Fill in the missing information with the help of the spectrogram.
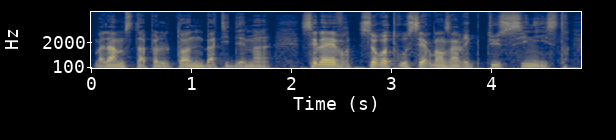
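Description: Low-voiced male audiobook narrator. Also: steady tone, normal speed, a bit bright, dry recording, studio quality.

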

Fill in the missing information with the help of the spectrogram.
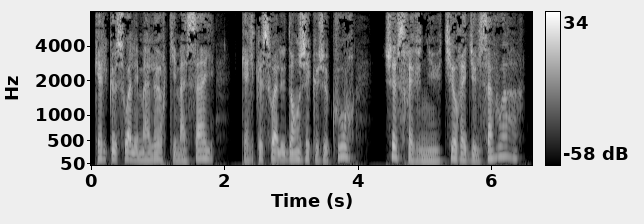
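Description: A man's voice: mid-range voice, normal speed, a little mellow, dry recording, clean studio sound, lightly acted. A man reading an audiobook voices a tearful, dutiful young noblewoman in a raised, pleading voice. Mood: tender, resigned.

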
